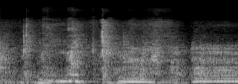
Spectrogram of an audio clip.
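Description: A dog making a series of low, drawn-out whining sounds, each held for under half a second, with a short sharp knock about a second in.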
